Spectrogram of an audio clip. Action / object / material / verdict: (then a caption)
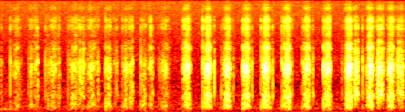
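scrape / ballpoint pen scratching a paper drawing sheet / paper / none. A ballpoint pen scratches short shading strokes beside the nose of a drawing on a textured paper sheet. It makes a quick series of dry, papery scratches at roughly two to three strokes per second, with an uneven rhythm. The strokes start soft and grow into louder, distinct rasping bursts in the second half, with no ring after each stroke.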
